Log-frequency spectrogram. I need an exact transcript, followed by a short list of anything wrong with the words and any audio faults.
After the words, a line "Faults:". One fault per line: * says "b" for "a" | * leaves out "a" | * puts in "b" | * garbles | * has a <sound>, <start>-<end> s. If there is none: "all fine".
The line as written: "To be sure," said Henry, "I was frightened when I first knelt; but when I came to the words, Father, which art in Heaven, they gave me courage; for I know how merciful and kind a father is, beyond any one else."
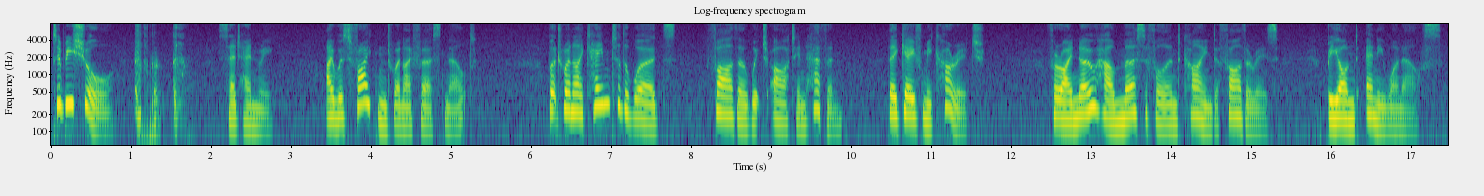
"To be sure," said Henry, "I was frightened when I first knelt; but when I came to the words, Father, which art in Heaven, they gave me courage; for I know how merciful and kind a father is, beyond any one else."
Faults:
* has a cough, 1.0-1.8 s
